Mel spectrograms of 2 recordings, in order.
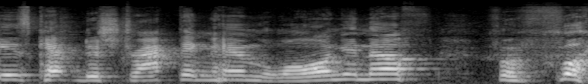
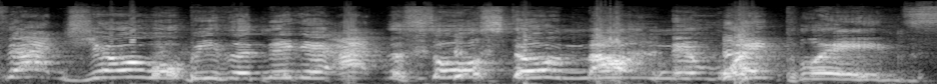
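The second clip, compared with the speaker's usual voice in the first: loud, high, hyped yell; excited shouting; 8 semitones higher, 12 dB louder, slower than usual. Real, not acted. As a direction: hype it up at full volume.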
